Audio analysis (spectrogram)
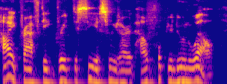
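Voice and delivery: normal talking voice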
